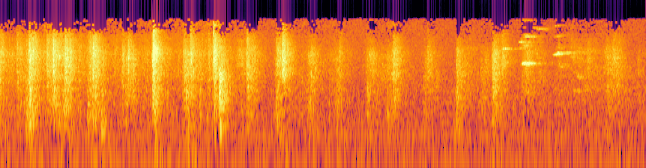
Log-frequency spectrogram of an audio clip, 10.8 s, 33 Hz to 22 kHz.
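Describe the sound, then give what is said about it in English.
A door being opened, with a steady series of short scraping, rattling knocks from handling it, no talking, and a faint high chirp near the end. “We'll make, take a slight 2 second break to open the door.”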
